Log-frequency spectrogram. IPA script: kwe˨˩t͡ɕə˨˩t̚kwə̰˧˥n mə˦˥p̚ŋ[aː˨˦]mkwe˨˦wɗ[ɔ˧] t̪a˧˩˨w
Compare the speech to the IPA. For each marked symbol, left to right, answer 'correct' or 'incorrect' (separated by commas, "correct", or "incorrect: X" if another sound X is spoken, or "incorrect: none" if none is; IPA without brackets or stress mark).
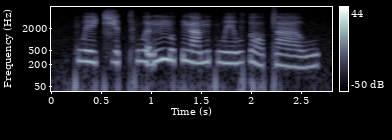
incorrect: a˨˦, incorrect: ɔ˧˩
